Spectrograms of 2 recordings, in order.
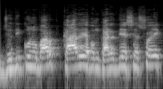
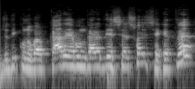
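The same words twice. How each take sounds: First: Said in the usual way. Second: Dictation pace. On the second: Shown as a demonstration. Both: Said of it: "খাতায় এভাবে note করবেন".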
